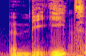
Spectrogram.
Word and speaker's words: beat: C'est un mot valise qui mélange beat, prononcé beat. – Ah oui, pas à la française, voilà.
